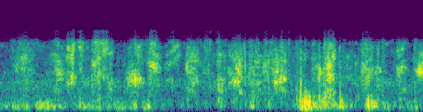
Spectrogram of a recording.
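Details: Two Labrador retrievers wrestling and playing rough together: a busy mix of short growls, whiny yelps and huffs overlapping, with a low rumbling scuffle and thumps underneath.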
